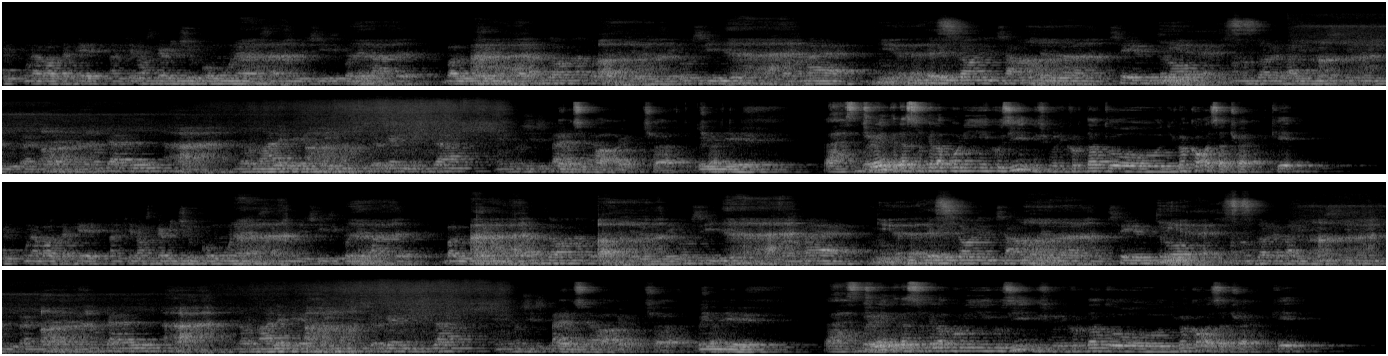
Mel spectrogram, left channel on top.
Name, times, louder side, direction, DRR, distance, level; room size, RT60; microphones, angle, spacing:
voice 1, 0.0-4.1 4.4-7.4 7.8-8.5 9.0-15.3 15.8-18.4 18.8-20.1 20.8-21.4 22.4-22.6, equal, 30° right, -5 dB, 1.0 m, -37 dB
sound 1, 2.2-18.1, right 2 dB, 80° right, 0.6 m, -40 dB
sound 2, 12.8-18.9, left 2 dB, 65° left, 1.0 m, -47 dB
voice 2, 19.3-21.0 22.1-26.9, left 3 dB, 40° left, 1 dB, 0.4 m, -34 dB
4.4 x 3.5 x 2.5 m, 1.2 s
head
